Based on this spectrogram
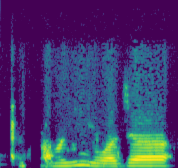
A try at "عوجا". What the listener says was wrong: আই টান হবে না আপু, আইন জেরে আই ওয়াও জবর ওয়া, আইওয়া, আইওয়াজা।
